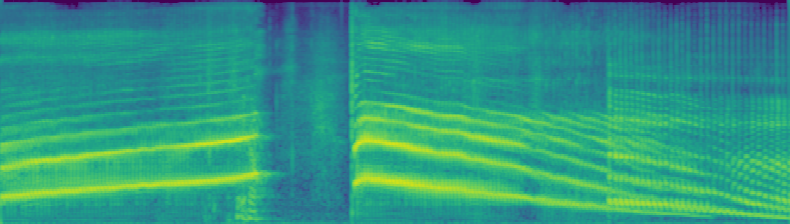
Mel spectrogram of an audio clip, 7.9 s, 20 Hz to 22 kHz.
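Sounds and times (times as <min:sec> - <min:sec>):
voice imitating a UFO in a voice exercise: 0:00.0 - 0:02.8, 0:03.5 - 0:07.9.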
